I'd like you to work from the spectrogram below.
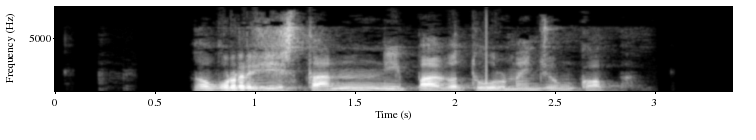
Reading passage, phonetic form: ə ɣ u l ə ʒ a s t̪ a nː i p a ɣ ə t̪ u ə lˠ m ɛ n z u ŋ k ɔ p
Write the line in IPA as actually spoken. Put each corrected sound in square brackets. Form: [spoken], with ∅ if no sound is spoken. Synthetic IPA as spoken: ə ɣ u [r] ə ʒ [i] s t̪ a nː i p a ɣ ə t̪ u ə lˠ m ɛ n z u ŋ k ɔ p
